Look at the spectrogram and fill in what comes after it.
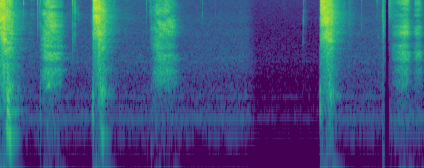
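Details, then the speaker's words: Repeated sneezing by someone who describes being allergic to life and sneezing since a nasal swab: several sharp, explosive sneeze bursts with quick breathy follow-through, separated by brief pauses. "sorry i don't know where the last one went i need to sneeze again"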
